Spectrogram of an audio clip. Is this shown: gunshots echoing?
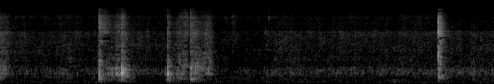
no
